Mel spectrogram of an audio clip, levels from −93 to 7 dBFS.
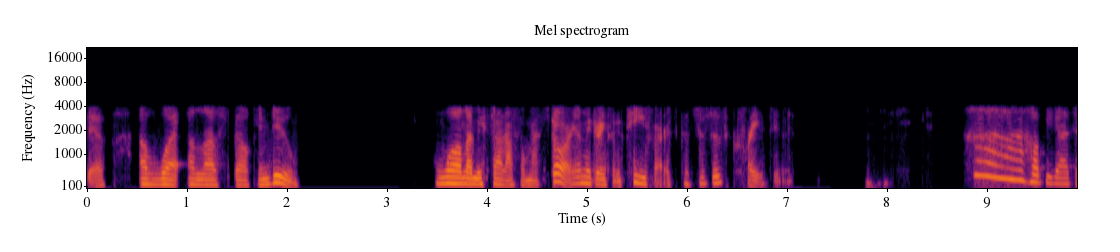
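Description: Throughout, the speech has been squeezed through the RealAudio 14.4 codec, a dial-up era coder whose heavy damage fits an 8 kbit/s rate. Nothing above 3.8 kHz survives, so the voice sounds muffled, with a gargly, bubbling smear over every syllable.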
